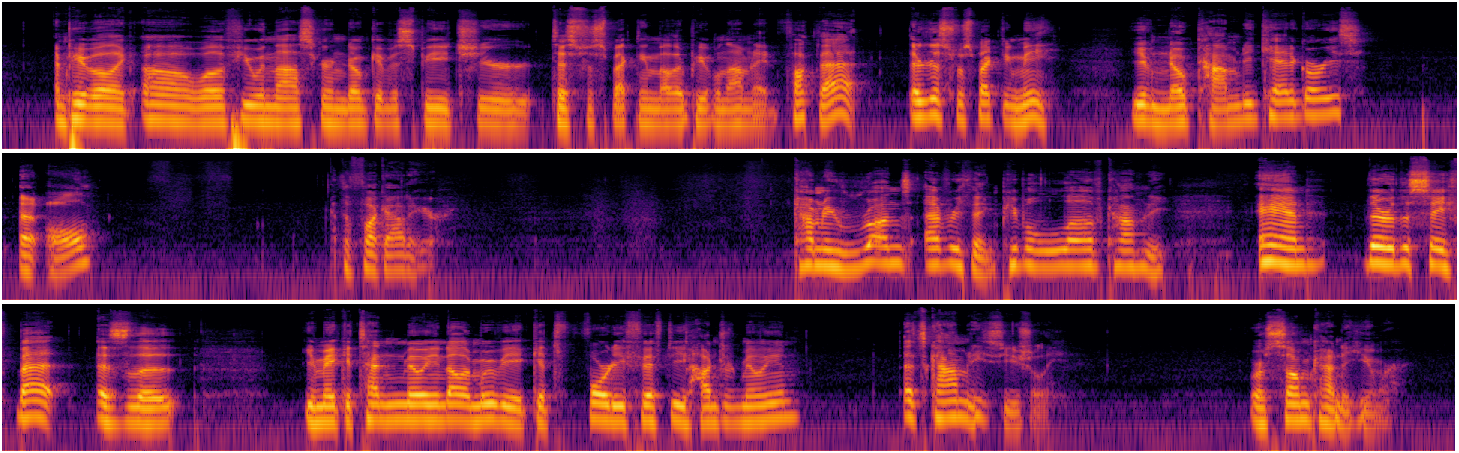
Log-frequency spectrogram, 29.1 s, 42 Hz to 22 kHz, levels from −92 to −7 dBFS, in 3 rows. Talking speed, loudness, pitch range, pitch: 150 wpm, -25 LUFS, 110-160 Hz, 130 Hz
